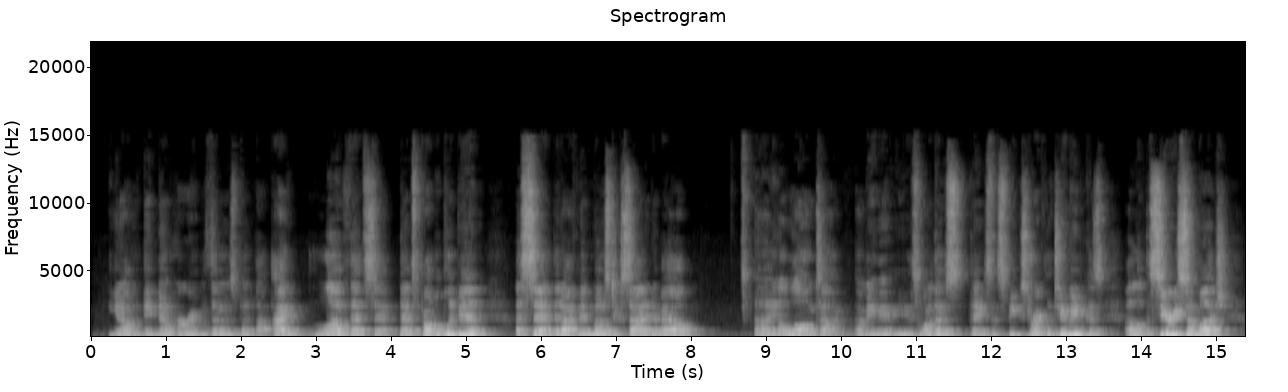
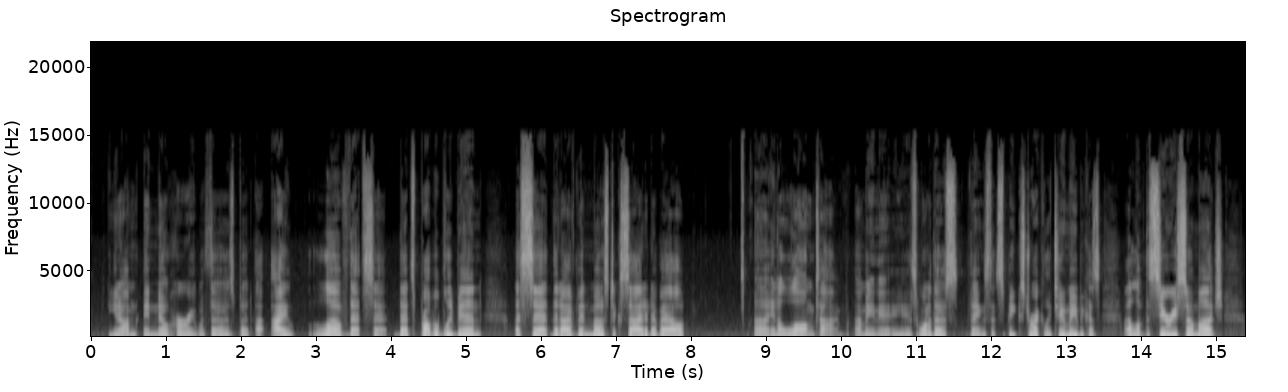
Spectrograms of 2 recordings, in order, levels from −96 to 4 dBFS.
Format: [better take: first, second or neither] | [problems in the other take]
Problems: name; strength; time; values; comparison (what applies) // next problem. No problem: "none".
second | off-mic speech; far // room echo; noticeable; dies away in 0.5 s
